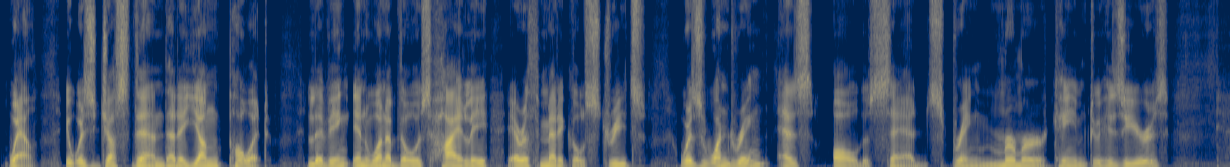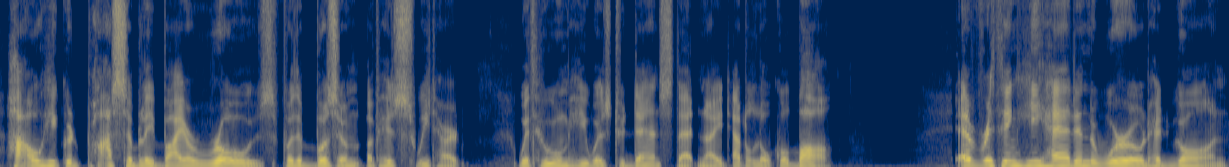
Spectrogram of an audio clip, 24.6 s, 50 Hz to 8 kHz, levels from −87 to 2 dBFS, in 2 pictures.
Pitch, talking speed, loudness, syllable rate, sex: 110 Hz, 150 wpm, -21 LUFS, 4.1 syllables/s, male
